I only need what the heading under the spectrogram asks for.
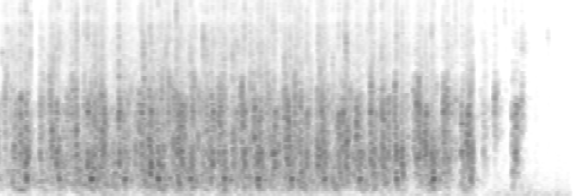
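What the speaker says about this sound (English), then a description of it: "Can we give a round of applause to our panelists?" Audience applause for the panelists at a live real estate investing workshop, a dense, loud wash of many hands clapping that holds steady for about five seconds, then thins into scattered claps and fades out.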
